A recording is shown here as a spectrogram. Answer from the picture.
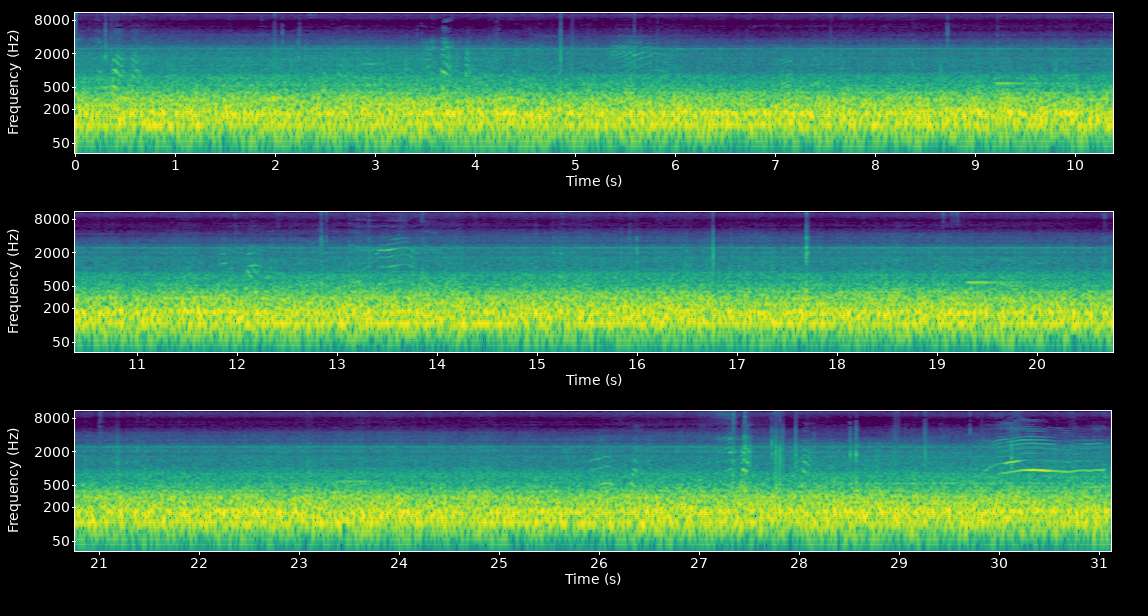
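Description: Steady airliner cabin noise on descent to land: the low, even rumble of the jet engines and airflow heard from inside the passenger cabin, with a faint steady high tone over it.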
